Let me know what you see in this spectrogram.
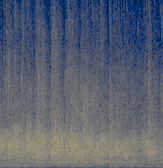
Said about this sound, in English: Who are you clapping for? No, you shouldn't be. You should be clapping for the one who holds me.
